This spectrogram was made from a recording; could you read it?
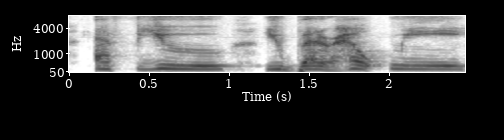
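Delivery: mean, nasty, aggressive demanding tone. Acting out how a grown woman switches from a baby crying voice, imitating her nasty voice. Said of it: "to this nasty".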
